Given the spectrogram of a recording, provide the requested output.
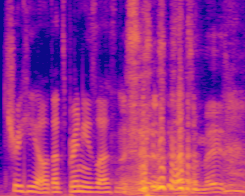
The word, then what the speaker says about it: Trujillo: you say his last name i was like trijio that's britney's lesson that's amazing that's exactly how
